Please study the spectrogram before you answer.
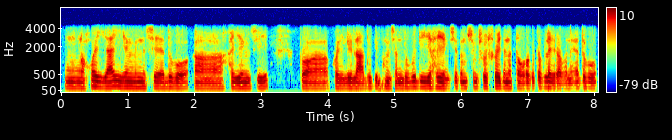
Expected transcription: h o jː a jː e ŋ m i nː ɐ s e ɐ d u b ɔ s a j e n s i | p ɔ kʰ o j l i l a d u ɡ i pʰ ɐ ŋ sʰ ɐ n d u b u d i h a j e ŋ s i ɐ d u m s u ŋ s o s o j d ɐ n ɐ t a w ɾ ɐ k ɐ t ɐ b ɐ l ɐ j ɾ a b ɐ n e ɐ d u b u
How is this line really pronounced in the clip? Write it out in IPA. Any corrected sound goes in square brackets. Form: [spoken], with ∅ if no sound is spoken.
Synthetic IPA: h o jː a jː e ŋ m i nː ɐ s e ɐ d u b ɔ [h] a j e [ŋ] s i | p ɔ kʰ o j l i l a d u ɡ i pʰ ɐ ŋ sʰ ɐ n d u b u d i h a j e ŋ s i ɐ d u m s u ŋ s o s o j d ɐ n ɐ t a w ɾ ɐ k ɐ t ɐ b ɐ l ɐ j ɾ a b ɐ n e ɐ d u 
